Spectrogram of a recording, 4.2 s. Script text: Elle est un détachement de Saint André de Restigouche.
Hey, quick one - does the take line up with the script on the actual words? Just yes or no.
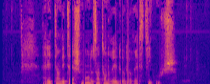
no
